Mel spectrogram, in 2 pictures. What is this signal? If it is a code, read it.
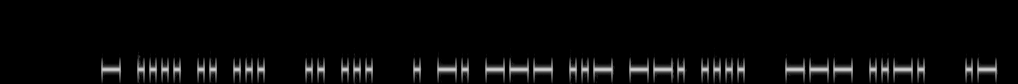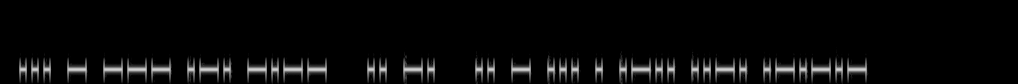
Morse code, heard as a keyed tone, about 20 wpm, 700 Hz. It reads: THIS IS ENOUGH OF A STORY IN ITSELF.
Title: Sentences from Top 1000 Words - Review Part 5 - 20wpm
